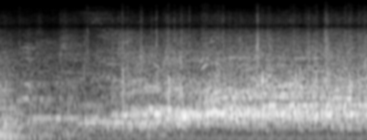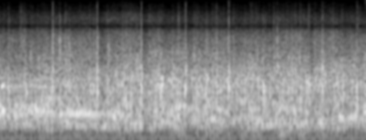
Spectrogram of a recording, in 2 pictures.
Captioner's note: attendees applauding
